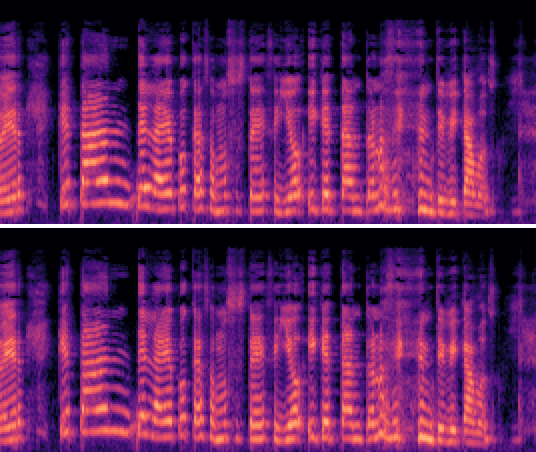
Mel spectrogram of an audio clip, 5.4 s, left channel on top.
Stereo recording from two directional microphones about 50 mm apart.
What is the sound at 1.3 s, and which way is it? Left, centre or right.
Speech, right.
